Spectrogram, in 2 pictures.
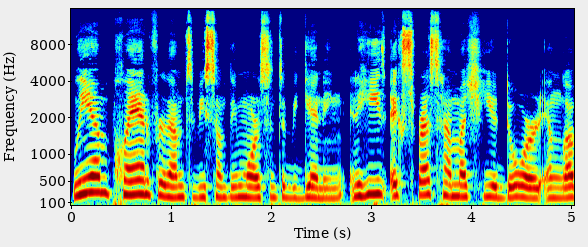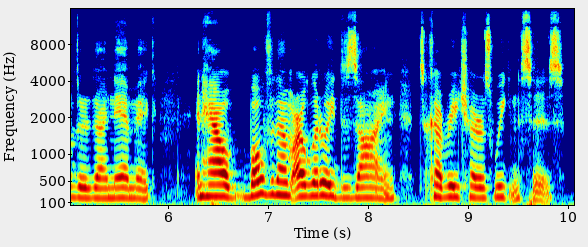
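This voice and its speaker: A woman's voice: medium pitch, fairly quick, no room sound, clean studio sound. A woman giving video essay commentary to viewers, speaking earnestly and now and then stumbling over words. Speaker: video creator and host.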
